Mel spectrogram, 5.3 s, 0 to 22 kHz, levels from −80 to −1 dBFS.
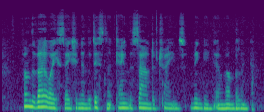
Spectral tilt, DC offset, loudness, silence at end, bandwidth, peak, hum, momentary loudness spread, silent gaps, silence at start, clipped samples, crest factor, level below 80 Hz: -6 dB/octave; under 0.1%; -24 LUFS; 0.2 s; 13.5 kHz; -8 dBFS; none; 8 LU; none; 0.45 s; under 0.1%; 16 dB; -56 dBFS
